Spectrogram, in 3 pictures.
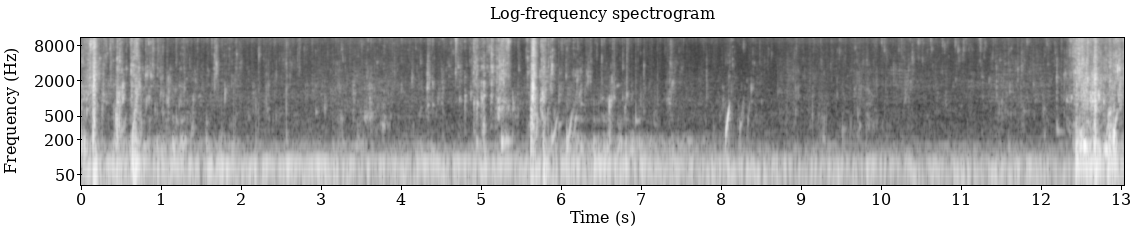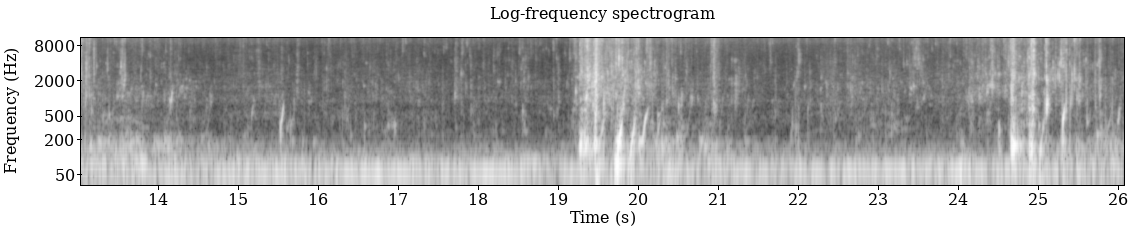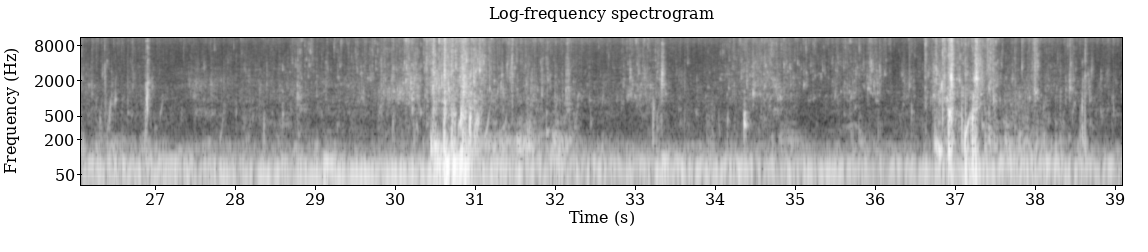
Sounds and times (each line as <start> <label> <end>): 0.0 suck and draw of waves through the rikrak 39.0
